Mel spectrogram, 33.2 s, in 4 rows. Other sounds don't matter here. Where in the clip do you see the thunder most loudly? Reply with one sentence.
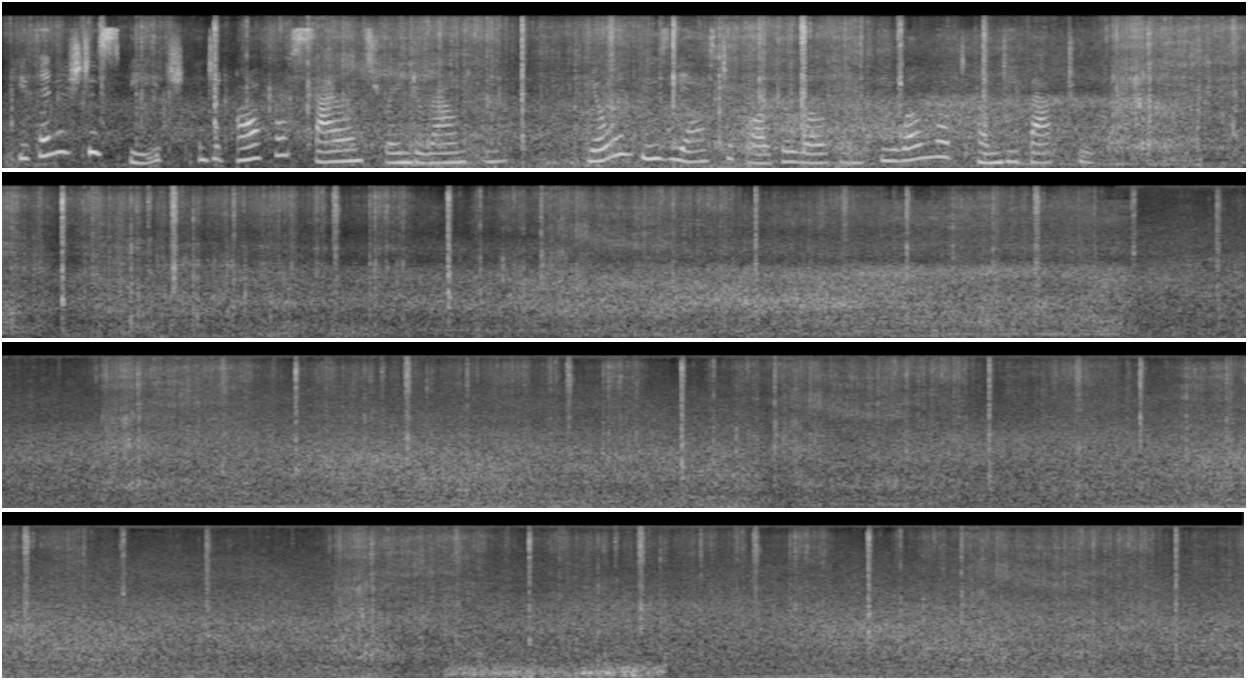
The loudest moment of the thunder is at 29 seconds.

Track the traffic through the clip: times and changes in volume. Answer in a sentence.
The traffic can be heard from 0.0 to 33.1 s, at a steady volume.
